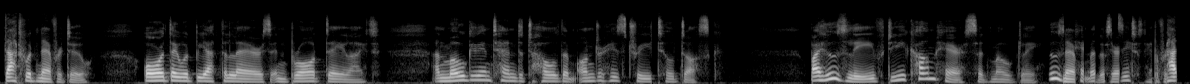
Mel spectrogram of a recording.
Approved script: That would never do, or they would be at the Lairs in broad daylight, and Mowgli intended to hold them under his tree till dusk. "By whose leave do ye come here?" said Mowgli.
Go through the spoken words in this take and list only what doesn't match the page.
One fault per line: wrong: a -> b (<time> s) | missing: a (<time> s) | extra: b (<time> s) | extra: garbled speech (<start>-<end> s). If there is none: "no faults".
extra: garbled speech (10.5-11.8 s)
